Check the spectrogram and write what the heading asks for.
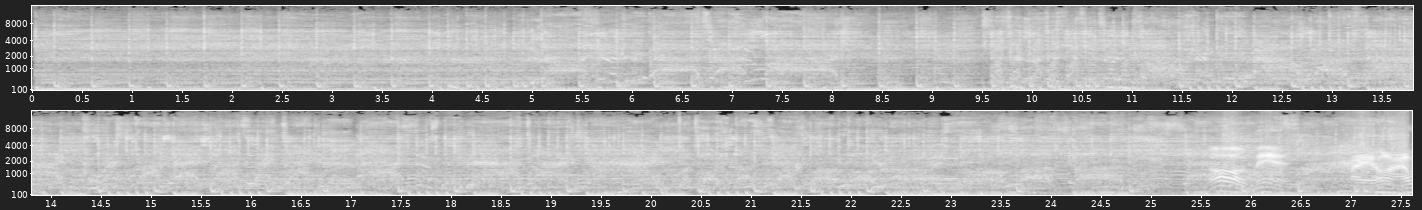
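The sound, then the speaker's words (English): A loud, dense rock song plays throughout, with heavy distorted guitars, pounding drums and shouted vocals, all at a steady, full volume. “I like the mix as far like I can hear the guitars mm-hmm.”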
